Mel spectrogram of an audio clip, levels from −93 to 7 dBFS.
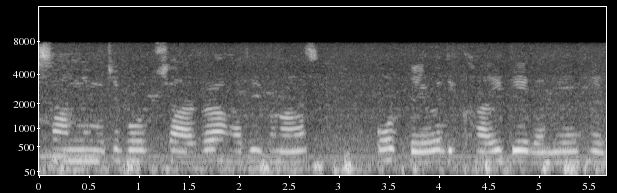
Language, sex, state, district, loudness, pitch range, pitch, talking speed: Hindi, female, Bihar, Jamui, -16 LUFS, 195-215 Hz, 210 Hz, 125 wpm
